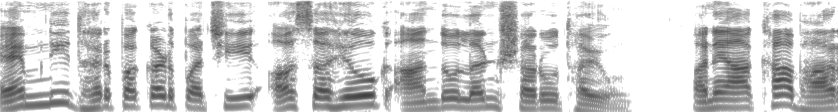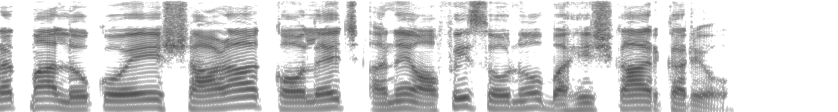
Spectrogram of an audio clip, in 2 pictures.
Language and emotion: Gujarati, neutral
